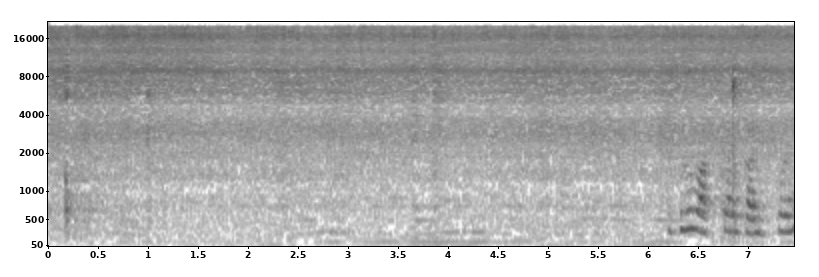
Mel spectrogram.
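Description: Potato pieces are stirred into a pan of fried onions, giving a steady frying sizzle with soft stirring scrapes; a voice speaks briefly near the end.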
